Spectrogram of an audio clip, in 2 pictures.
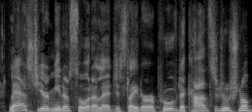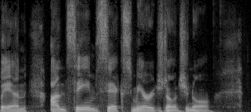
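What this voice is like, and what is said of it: Put-on Minnesota accent. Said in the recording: “speak in a Minnesota accent if you can, please ... I'm not sure how good my Minnesota is”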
